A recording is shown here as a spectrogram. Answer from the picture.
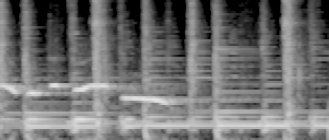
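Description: Background music: a whistled melody that slides in pitch, over plucked ukulele-like chords and a steady percussive beat.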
